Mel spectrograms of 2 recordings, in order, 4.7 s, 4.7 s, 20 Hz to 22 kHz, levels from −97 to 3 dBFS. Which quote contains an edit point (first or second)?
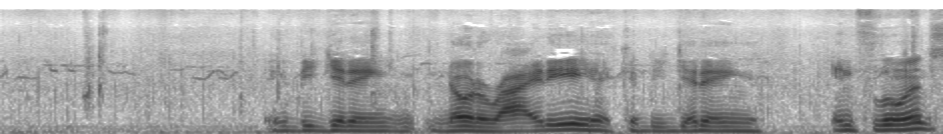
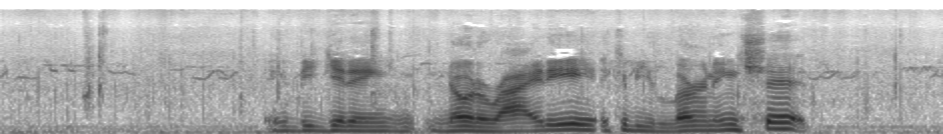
second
